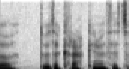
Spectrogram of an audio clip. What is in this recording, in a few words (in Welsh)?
"crac", Welsh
